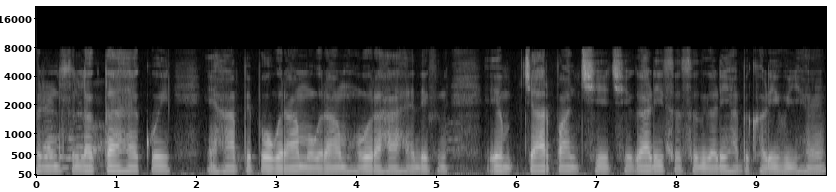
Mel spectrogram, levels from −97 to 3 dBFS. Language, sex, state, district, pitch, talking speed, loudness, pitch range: Hindi, male, Chhattisgarh, Balrampur, 110 Hz, 150 wpm, -34 LUFS, 110-115 Hz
